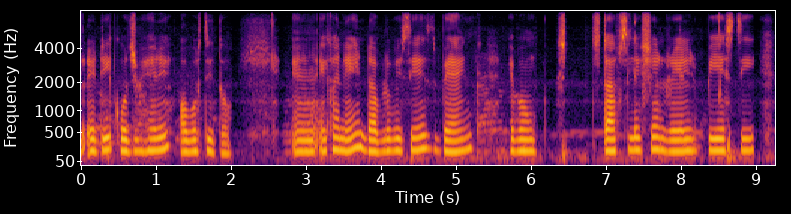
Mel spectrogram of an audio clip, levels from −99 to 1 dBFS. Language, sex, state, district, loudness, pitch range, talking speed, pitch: Bengali, female, West Bengal, Cooch Behar, -20 LUFS, 180-195 Hz, 90 wpm, 185 Hz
